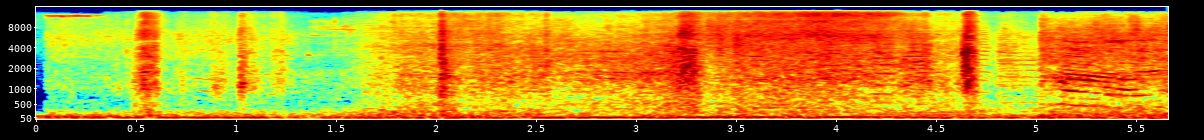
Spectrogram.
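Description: A vehicle rumbles steadily over a pothole-riddled road in Ghana, its low road noise broken every second or so by sharp thuds and jolts as the wheels hit potholes.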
